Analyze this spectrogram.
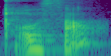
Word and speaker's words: Xhosa: En 7 ans, j'ai pas réussi à le dire correctement et avec un accent, mais c'est le Xhosa. Oh Xhosa. Ouais. Avec les claquements de langue.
